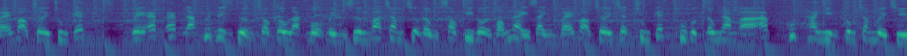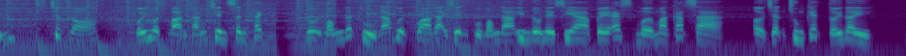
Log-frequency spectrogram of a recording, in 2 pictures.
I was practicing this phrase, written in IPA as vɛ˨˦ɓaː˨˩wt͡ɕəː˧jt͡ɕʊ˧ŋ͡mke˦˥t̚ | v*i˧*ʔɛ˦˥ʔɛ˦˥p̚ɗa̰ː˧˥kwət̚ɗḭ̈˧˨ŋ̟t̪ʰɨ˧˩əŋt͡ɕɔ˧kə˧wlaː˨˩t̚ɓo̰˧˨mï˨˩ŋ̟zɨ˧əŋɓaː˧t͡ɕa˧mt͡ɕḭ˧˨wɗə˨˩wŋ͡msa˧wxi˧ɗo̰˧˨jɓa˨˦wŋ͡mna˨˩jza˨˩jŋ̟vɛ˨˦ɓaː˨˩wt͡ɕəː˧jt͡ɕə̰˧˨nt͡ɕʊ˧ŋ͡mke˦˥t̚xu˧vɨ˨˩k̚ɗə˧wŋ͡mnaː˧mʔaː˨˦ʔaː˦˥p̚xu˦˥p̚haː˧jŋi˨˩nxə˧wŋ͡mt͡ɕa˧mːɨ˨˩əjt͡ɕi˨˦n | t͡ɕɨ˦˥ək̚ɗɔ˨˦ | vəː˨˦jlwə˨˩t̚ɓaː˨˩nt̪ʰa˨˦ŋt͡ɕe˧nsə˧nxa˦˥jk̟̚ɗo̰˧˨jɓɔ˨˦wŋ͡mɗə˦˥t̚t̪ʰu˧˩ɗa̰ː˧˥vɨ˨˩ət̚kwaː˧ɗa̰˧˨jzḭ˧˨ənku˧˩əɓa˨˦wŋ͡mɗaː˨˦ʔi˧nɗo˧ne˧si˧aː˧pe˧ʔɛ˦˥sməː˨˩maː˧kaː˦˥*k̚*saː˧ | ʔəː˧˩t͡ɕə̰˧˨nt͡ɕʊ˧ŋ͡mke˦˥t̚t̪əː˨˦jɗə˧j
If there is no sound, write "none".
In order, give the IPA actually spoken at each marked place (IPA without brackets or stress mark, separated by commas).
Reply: e˧, t̚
